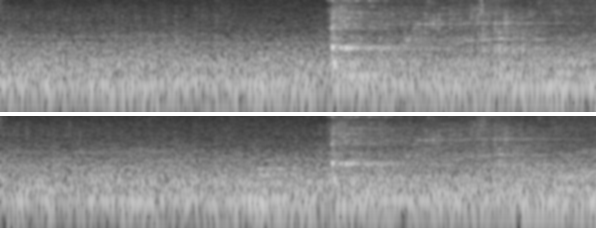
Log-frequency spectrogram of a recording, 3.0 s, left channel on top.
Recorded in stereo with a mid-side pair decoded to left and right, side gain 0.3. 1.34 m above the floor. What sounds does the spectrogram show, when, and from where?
1.6 s a clink: 60° left, 3 m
